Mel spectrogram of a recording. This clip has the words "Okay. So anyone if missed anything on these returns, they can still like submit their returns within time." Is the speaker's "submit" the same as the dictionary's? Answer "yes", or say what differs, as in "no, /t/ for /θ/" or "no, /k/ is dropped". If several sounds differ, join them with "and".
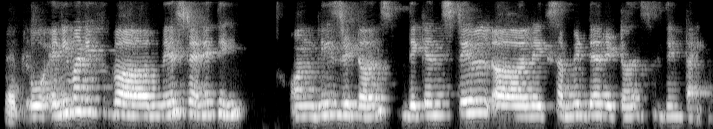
yes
